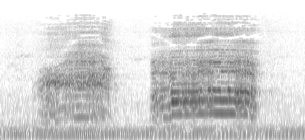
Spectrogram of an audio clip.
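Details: Macaw parrot laughing and talking while calling out to Grandpa: two loud, harsh, richly harmonic squawks, the second longer and steadier, over a constant low indoor hum.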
